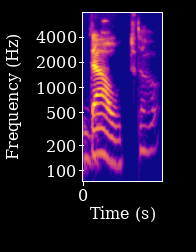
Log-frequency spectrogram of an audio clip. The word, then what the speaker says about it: doubt: And this one, the pronunciation B, not necessary. Only the T. I doubt.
